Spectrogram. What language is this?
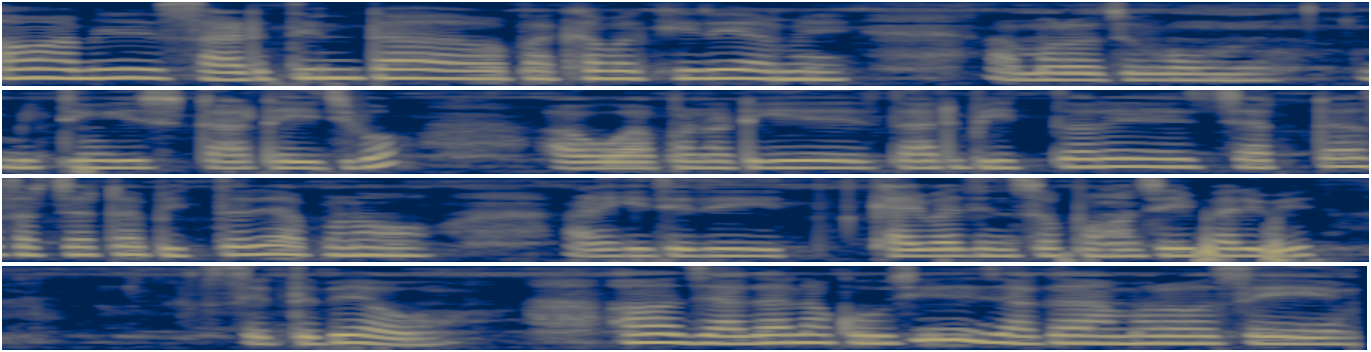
Odia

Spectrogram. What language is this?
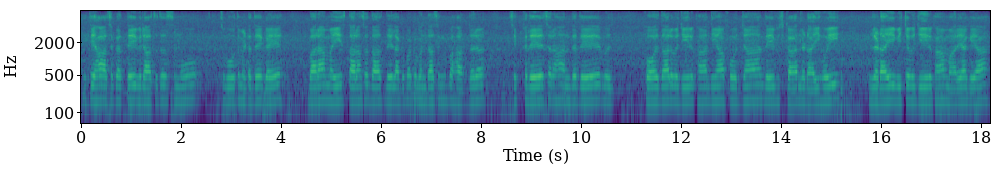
Punjabi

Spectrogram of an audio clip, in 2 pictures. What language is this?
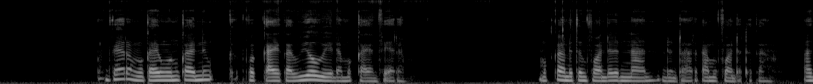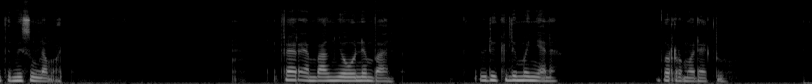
Mansoanka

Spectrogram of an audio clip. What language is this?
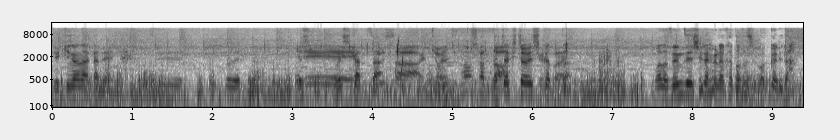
Japanese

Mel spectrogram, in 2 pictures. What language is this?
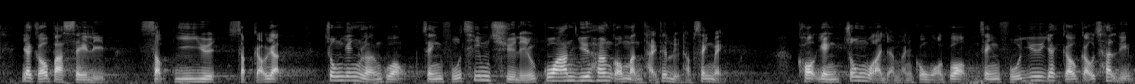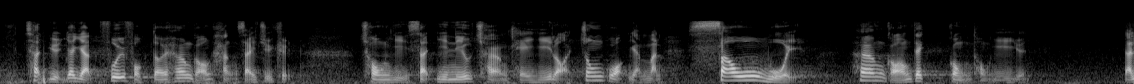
Cantonese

